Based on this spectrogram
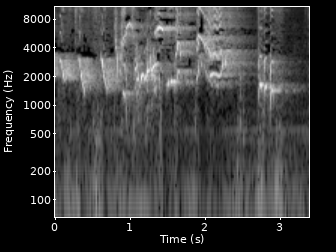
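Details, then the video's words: Greater green leafbird song used to provoke rival cucak ijo: a brief, busy phrase of bending whistles and buzzy chatter, with a pause before a final sharp burst. "CUCAK IJO GACOR DOR TEMBAKAN TAJAM BESETAN KASAR ROLL PANJANG FULL ISIAN"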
